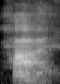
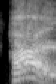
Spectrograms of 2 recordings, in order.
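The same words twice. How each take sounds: First: The greeting sounds upset and unhappy. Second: The greeting sounds excited and happy. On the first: The visitor is not welcome. The speaker calls it wrong. "really upset" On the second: The visitor is warmly welcome. The speaker calls it right. "like really excited"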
